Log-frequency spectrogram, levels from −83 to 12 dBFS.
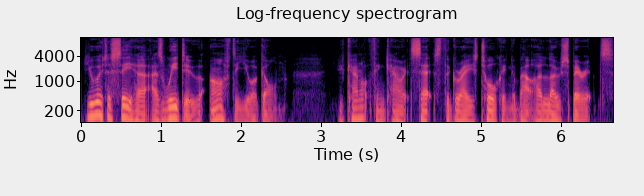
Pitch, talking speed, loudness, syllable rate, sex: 95 Hz, 235 wpm, -20 LUFS, 5.8 syllables/s, male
